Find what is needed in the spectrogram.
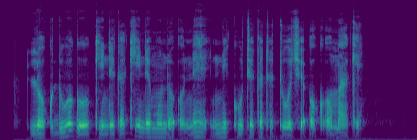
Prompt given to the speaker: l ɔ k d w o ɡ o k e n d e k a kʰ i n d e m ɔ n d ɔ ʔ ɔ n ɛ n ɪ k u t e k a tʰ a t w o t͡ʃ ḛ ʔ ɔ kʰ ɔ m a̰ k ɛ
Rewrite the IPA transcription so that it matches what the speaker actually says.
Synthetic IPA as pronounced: l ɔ k d w o ɡ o k i n d e k a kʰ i n d e m ɔ n d ɔ ʔ ɔ n ɛ n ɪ k u t e k a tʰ a t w o t͡ʃ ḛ ʔ ɔ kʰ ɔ m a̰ k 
